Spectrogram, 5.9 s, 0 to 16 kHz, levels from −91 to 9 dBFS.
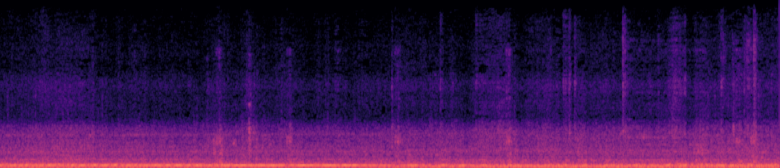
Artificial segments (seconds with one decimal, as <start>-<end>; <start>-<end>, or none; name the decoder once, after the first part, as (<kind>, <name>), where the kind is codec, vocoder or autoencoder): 4.7-5.3 (codec, SNAC)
